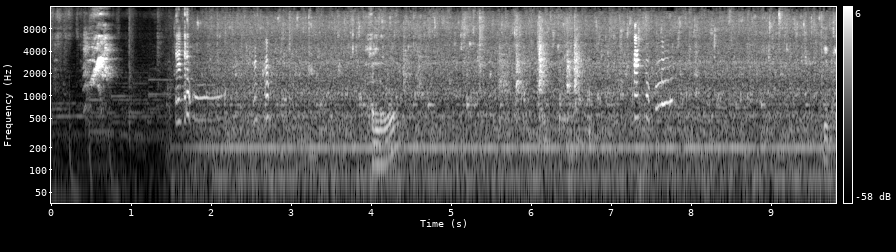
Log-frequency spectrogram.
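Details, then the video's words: A male talking Indian ringneck parakeet gives one sharp squawk, then short speech-like phrases such as "hello", "peekaboo", "kiss me" and "good morning" over a steady low hum, with faint music behind. "Talking Indian Ringneck Parrot"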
